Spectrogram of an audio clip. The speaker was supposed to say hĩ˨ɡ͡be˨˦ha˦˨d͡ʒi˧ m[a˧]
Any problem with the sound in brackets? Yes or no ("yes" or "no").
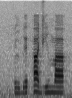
no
